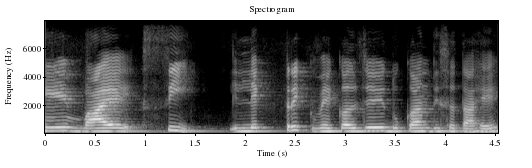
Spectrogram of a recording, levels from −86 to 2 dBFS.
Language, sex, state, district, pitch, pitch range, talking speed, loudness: Marathi, female, Maharashtra, Aurangabad, 220 Hz, 215-230 Hz, 120 wpm, -19 LUFS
